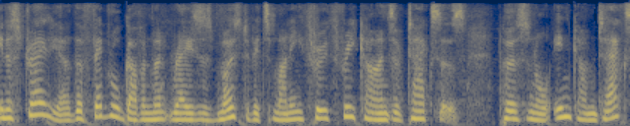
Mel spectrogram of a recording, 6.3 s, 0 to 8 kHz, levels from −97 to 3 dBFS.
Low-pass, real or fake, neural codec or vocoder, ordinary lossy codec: 7.2 kHz; real; none; AAC, 32 kbps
